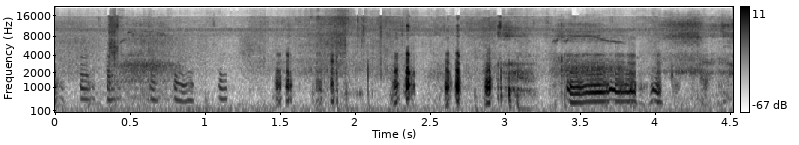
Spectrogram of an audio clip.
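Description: Several chickens cluck and squawk nearby in a backyard coop, with short bursts repeating in an irregular rhythm and a drawn-out call toward the end, set over steady low background noise.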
